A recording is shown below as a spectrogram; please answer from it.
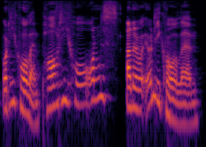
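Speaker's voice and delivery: ordinary talk, nothing marked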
